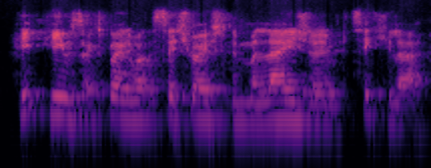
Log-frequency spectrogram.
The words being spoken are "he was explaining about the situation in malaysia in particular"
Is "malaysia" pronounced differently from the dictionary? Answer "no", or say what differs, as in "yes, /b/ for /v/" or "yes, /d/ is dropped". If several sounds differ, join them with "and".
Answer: no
